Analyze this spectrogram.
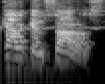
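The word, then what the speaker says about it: Kallikantzaros: It's hard name to pronounce, but it's Calicansaurus.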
